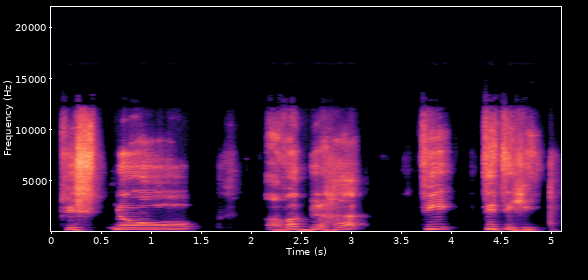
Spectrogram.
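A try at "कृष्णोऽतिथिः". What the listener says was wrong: You don't say the avagraha chinham. You only say Krishno titihi.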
